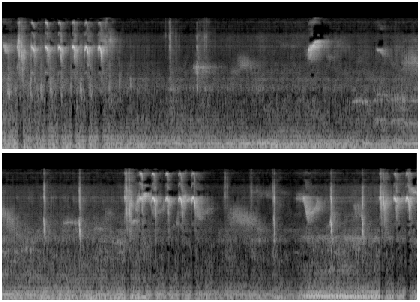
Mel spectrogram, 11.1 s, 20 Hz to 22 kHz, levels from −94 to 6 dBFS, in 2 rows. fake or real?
fake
